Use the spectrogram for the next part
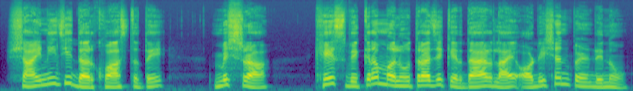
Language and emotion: Sindhi, neutral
